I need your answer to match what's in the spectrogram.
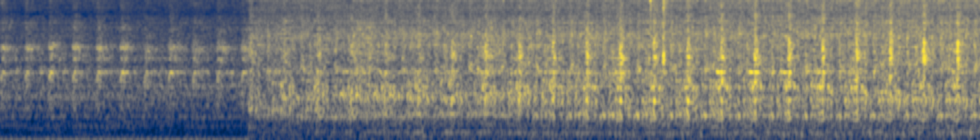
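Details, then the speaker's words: VW Passat wagon engine idling roughly with a heavy, regular knock about three per second; runs but not well; cause yet to be diagnosed. "In the next episodes, we will start with the obvious, the engine knock. Just listen how bad it sounds."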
